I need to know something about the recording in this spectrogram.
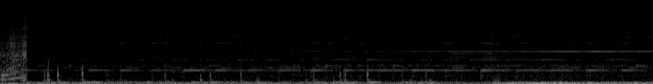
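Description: Soft background music of held tones, over a low rumble and faint ticking steps on loose rock.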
